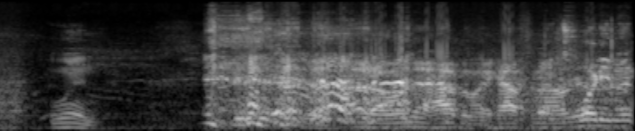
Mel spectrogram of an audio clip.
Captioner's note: laughter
